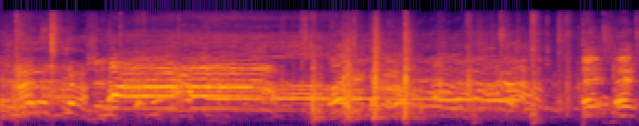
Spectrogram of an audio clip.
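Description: A group of men chanting and shouting together, with long held shouted notes and a few sharp claps in the second half.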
